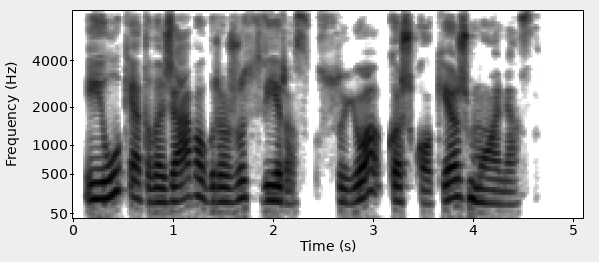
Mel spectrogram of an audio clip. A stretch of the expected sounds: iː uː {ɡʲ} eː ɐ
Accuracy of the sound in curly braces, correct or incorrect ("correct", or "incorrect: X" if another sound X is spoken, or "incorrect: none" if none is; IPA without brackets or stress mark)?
incorrect: kʲ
